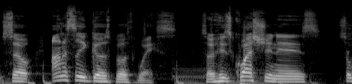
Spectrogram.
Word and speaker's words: は: honestly it goes both ways so his question is so why is hot pronounced what in this situation why is ha pronounced wa in this situation so I'll give you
